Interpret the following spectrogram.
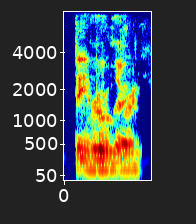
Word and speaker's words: Brugler: Brugler? Boogler? How do you say his name? Brugler.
